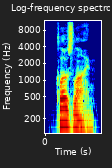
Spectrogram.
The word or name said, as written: clothesline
